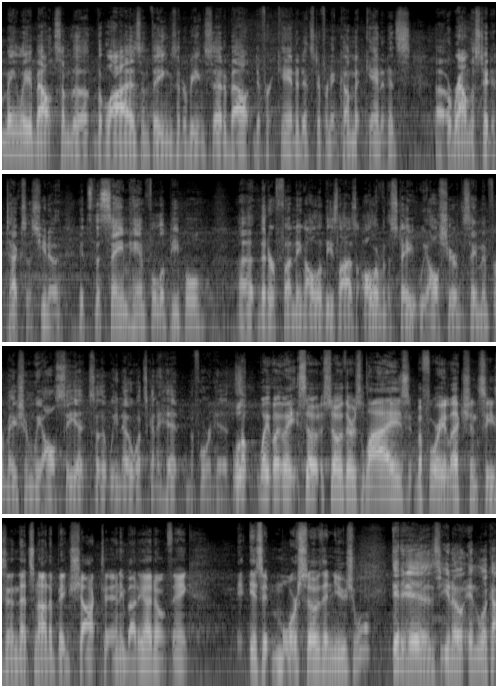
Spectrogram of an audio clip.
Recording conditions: busy venue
